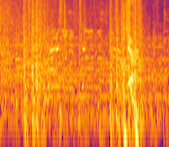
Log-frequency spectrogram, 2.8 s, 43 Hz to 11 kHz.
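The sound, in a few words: gunfire in the video game Wolfenstein 2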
